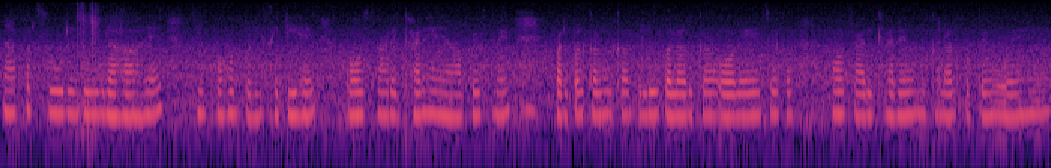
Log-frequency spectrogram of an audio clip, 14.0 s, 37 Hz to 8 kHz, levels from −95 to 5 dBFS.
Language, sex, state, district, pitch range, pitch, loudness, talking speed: Hindi, female, Chhattisgarh, Sarguja, 200-215 Hz, 205 Hz, -40 LUFS, 125 wpm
